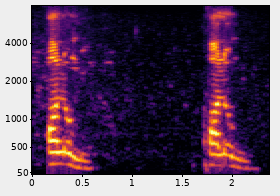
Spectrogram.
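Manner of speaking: loud, authoritative, commanding leader-like voice. Speaker demonstrates how a group leader tells members to follow: authoritative command. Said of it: "say it in a very authoritative way".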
